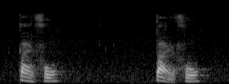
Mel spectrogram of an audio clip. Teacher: daifu may be spoken with a neutral tone for the second syllable, since they're very common terms of address.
